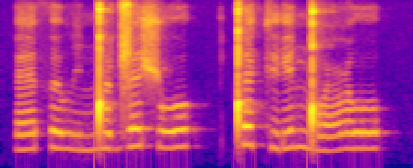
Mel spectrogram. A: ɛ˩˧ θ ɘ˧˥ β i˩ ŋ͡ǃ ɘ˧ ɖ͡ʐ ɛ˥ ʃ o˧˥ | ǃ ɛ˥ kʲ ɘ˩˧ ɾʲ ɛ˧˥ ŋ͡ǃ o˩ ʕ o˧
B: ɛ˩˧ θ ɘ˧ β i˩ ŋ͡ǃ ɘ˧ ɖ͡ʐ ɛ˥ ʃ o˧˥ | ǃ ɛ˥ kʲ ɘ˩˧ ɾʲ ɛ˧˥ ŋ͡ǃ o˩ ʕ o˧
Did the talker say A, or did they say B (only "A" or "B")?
B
